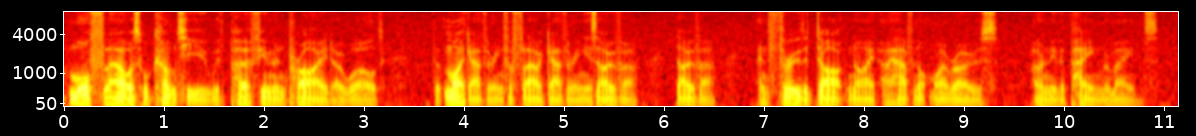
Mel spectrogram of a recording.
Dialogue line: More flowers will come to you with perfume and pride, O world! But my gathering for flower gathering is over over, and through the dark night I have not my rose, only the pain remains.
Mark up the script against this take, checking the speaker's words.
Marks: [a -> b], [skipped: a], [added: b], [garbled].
More flowers will come to you with perfume and pride, O world! But my gathering for flower gathering is over over, and through the dark night I have not my rose, only the pain remains.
